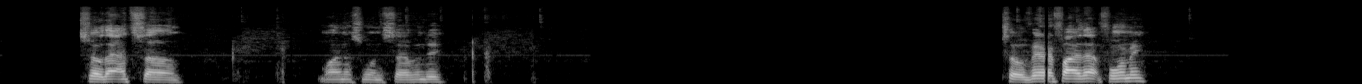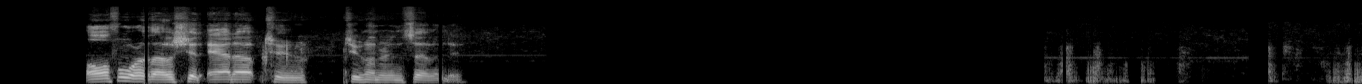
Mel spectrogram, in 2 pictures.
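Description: An older man speaks calmly through a headset microphone over an online call.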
